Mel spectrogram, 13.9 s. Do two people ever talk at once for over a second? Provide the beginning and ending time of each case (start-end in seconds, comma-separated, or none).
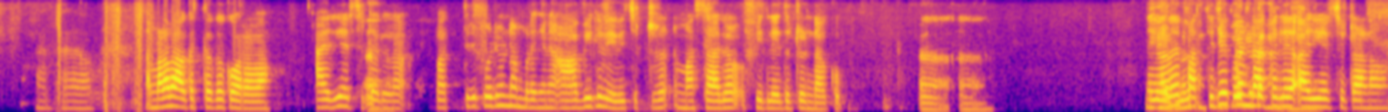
11.5-13.2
